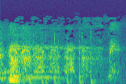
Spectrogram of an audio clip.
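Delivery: whispered no. Retold or imitated. Jesus voiced correcting disciples.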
